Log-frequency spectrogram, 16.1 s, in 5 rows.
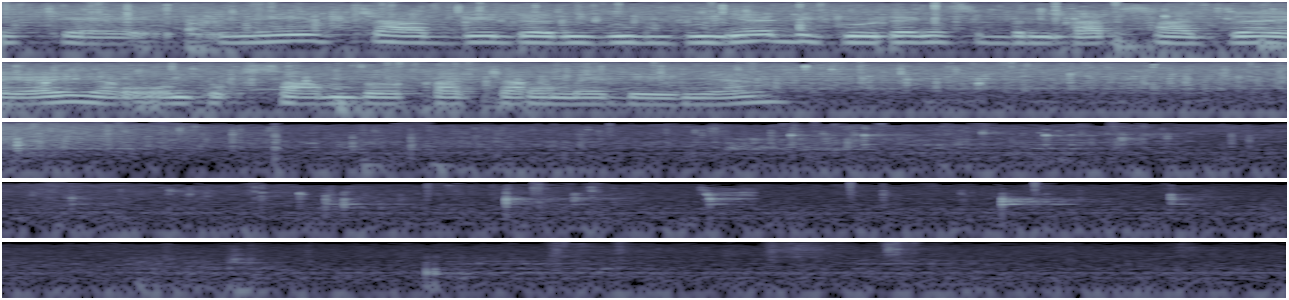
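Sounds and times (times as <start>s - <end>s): oil sizzling in a pan: 0.0s - 11.4s.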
